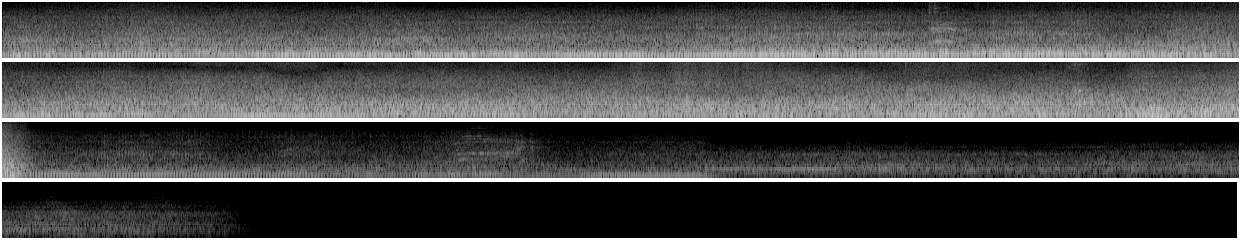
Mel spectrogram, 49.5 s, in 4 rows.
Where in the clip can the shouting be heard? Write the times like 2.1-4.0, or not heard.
9.2-9.8, 29.2-30.1.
